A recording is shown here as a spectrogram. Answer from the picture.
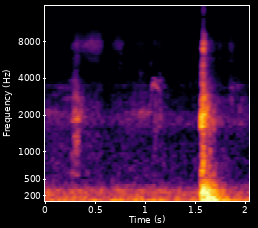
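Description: A single sharp thump about one and a half seconds in, over a steady low rumble.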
